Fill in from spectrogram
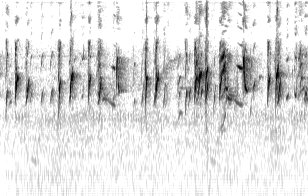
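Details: Short stretch of goldfinch song: bright, high, fast twittering notes in clipped bursts, some liquid slurred chirps, over a light background hiss.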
